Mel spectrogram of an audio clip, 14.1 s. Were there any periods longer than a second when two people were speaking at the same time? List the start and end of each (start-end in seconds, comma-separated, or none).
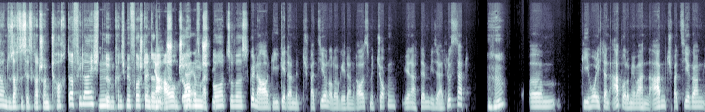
3.1-4.4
